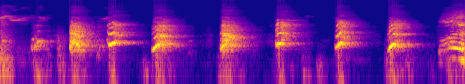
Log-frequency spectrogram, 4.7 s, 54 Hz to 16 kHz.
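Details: Belgian Malinois puppies in training, recorded 20 January 2013; a short run of sharp barks about every half second, with a man speaking Czech encouragingly between them.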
